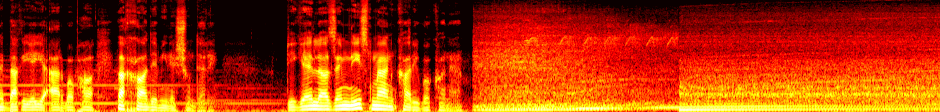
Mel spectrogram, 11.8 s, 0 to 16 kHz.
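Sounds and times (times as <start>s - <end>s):
speech: 0.0s - 2.8s, 3.6s - 6.0s
car engine droning while someone drives: 6.0s - 11.7s.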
